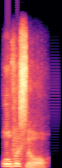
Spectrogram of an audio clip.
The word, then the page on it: overslaugh: Indian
